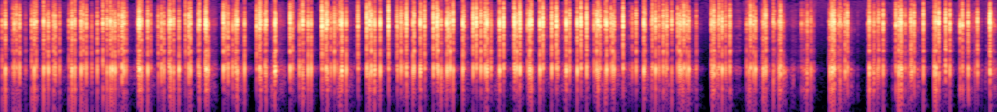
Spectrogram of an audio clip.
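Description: Long nails tap, scratch and grip hollow paper cups placed over microphone ears, making a dense run of quick, dry clicks and scrapes. The sound is hollow and cuppy with a mid-range resonance, plus bright rasping edges and almost no ring after each touch.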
